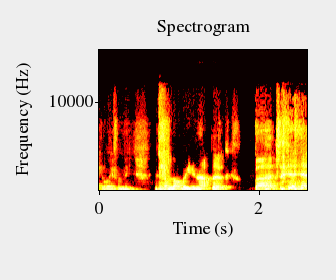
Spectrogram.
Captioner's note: laughing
